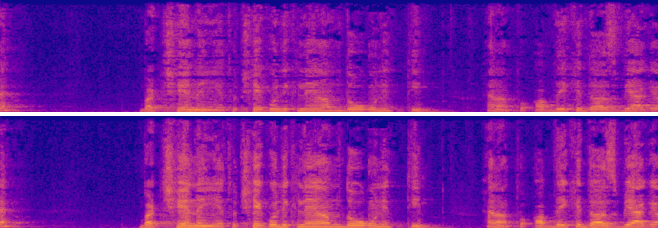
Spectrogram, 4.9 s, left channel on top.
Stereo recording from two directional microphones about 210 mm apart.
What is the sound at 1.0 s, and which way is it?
Speech, 50° right (ahead or behind).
